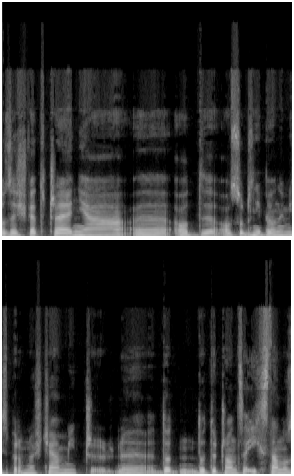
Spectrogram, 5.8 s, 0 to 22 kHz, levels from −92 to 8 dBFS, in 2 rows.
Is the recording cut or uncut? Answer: cut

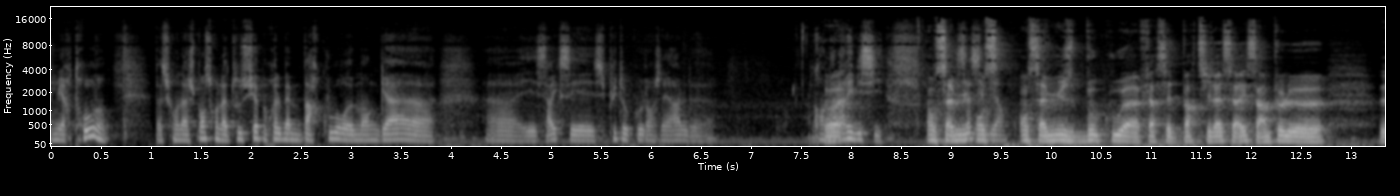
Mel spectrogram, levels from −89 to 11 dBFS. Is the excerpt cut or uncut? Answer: uncut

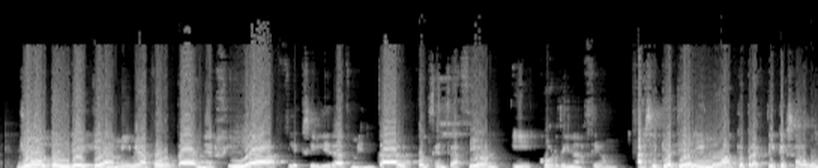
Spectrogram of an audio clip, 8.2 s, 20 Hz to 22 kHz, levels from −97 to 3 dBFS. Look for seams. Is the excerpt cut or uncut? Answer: cut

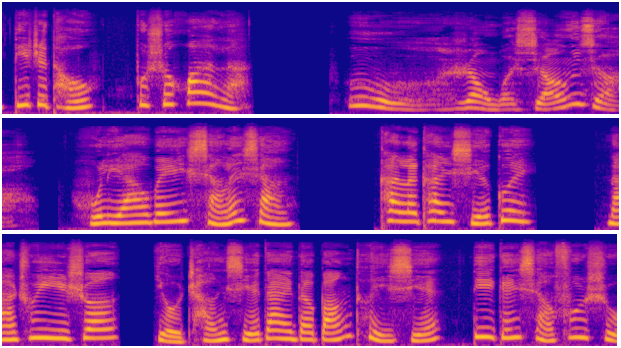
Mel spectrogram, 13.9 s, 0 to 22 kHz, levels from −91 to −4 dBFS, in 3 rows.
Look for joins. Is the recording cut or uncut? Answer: uncut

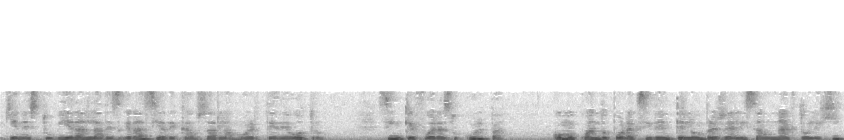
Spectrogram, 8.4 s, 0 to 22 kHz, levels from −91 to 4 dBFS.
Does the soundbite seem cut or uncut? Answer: uncut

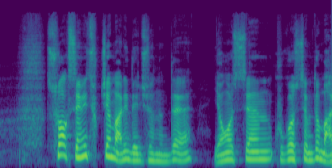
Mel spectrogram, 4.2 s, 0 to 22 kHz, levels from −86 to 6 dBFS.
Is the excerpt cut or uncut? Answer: uncut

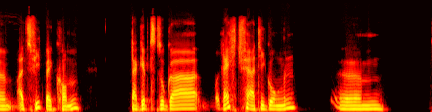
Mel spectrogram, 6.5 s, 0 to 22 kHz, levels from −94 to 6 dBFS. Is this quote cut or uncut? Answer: cut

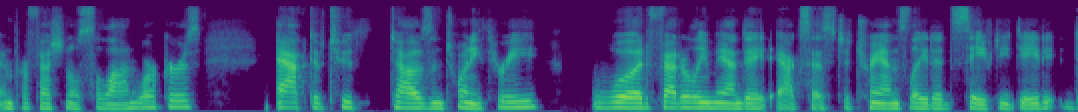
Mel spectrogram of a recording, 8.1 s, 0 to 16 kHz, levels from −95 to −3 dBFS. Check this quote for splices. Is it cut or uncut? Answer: cut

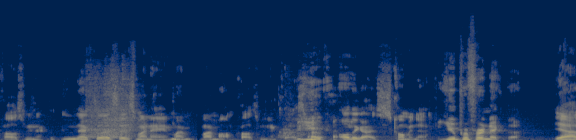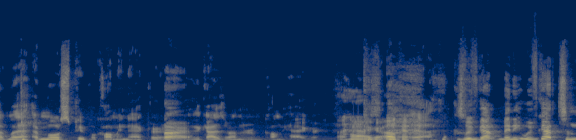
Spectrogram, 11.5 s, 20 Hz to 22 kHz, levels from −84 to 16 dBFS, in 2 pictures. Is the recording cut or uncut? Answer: uncut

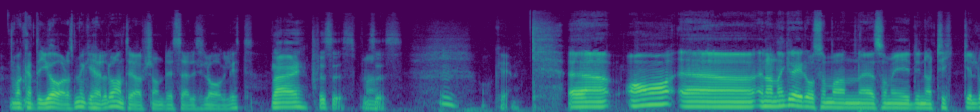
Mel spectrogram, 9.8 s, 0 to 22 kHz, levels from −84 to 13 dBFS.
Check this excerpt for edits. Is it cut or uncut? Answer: uncut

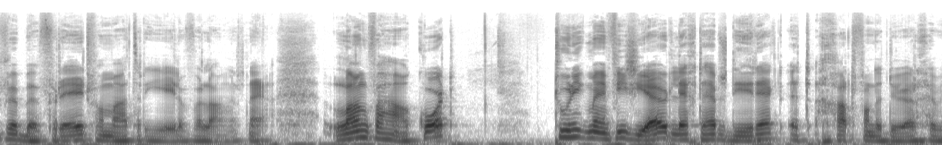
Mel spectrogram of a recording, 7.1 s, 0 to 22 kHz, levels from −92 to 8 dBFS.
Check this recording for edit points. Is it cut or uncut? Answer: cut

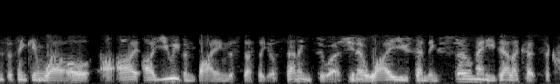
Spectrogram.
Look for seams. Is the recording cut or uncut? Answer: uncut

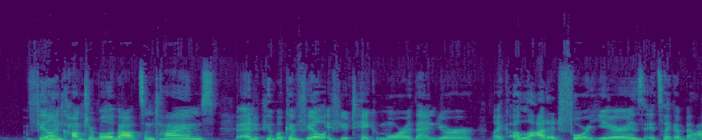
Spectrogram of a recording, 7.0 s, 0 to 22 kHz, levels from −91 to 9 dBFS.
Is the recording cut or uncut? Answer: cut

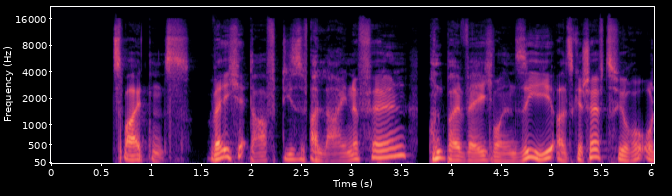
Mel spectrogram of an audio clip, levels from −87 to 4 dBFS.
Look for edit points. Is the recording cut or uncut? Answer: cut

